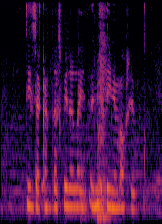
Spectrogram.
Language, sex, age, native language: Icelandic, female, 11, Icelandic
